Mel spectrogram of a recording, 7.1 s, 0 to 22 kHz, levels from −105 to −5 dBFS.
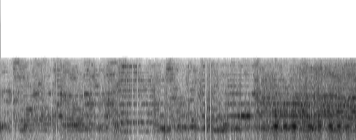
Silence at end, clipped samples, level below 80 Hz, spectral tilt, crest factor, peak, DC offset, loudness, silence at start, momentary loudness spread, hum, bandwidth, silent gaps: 0 s; under 0.1%; -54 dBFS; -9 dB/octave; 18 dB; -8 dBFS; under 0.1%; -27 LUFS; 0 s; 14 LU; none; 4.1 kHz; none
